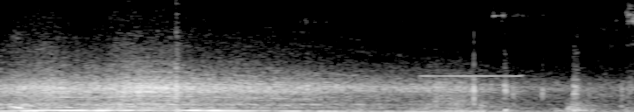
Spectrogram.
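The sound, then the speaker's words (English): A small remote control car whines and revs loudly, its high motor pitch sliding down as it winds off, followed by faint clicks and rattles. “Is that a remote control car?”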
